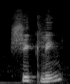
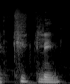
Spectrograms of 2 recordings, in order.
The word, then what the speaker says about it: kyckling: Chickens are called kyckling. So you pronounce it with sh. But sometimes I like to, you know, play stupid and say kyckling.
